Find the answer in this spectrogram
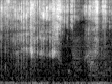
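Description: A person biting into and chewing a sheet of crispy roasted seaweed (nori): a run of dry crunches with a short lull midway.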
